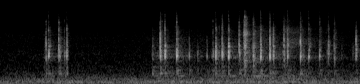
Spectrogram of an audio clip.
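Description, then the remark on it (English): Quick bursts of typing on a computer keyboard to converse with the Eliza computer program, crisp clicking keystrokes in irregular clusters with short pauses between, fairly clear over a low background hum, no voices. “Eliza is a computer program that anyone can converse with via the keyboard, and it'll reply on the screen.”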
